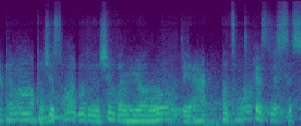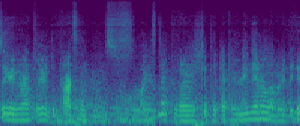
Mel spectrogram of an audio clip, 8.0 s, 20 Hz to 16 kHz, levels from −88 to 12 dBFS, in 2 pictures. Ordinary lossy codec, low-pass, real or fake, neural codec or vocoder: Opus, 24 kbps; 14.4 kHz; fake; codec, 44.1 kHz, 0.9 kbps, DAC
